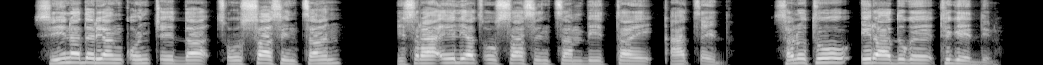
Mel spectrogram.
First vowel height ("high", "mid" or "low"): high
